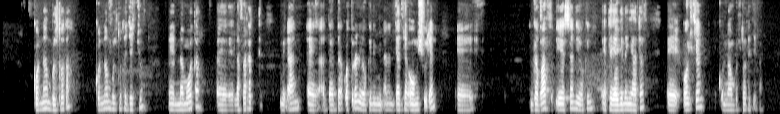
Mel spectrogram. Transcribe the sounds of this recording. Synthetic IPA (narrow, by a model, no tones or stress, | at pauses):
kʼɔnːaːmbʊlt̪ɔt̪ɐ | kʼɔnːaːmbʊlt̪oːt̪ɐd͡ʒɛt͡ʃːuːn | nɐmo̞ːt̪ɐ | lɐfɐrːɐt̪ːɪ̥ | mɪᶑaːnɐ̰d̪ːad̪ːaːkʼɔt̪ːʊᶑɐnjo̞ːkiːnmɪᶑa̰ːnɐd̪ːad̪ːaːʔo̞ːmɪʃuːᶑɐn | ɡɐbaːfᶑɪjʔe̞ːsːɐnjo̞ːkiːnt̪ɐjaːd͡ʒɪnɐɲaːt̪ɐ | oːlt͡ʃɐn | kʼɔnːaːmbʊlt̪oːt̪ɐd͡ʒɛᶑɐn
